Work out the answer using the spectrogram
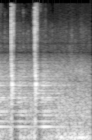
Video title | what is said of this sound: Selecting Quality Pottery | if you tap on it with a metallic object and it has a metallic ping to it it means it's very quality high temperature fire pottery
